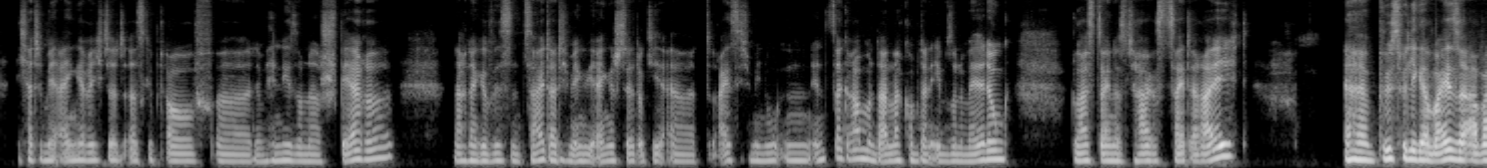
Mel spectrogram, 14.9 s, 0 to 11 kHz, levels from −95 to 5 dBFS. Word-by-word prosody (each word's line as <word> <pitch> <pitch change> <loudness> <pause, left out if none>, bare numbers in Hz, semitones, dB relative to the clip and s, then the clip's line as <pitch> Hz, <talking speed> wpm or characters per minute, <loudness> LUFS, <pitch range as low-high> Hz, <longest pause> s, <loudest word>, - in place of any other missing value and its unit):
Ich - - -14
hatte 155 +1 -5
mir 155 - -4
eingerichtet 155 - -4
es 75 - -7
gibt - - -13
auf, 145 0 -5
äh, 135 -1 -7
dem 130 0 -10
Handy 150 +1 -4
so 140 -1 -7
'ne 135 -1 -6
Sperre 180 - -2 0.6
nach 145 0 -4
'ner 150 - 0
gewissen 145 0 -5
Zeit. 165 +2 -3
Da 155 - 0
hatte 155 - -4
ich 150 - -9
mir 130 - -3
irgendwie 140 +1 -4
eingestellt: 145 +2 -5
„Okay, 145 - -7
äh, 135 -1 -9
30 160 +2 -9
Minuten 150 0 -6
Instagram“ 180 +2 -3
und 155 - -3
danach 145 +5 -1
kommt 155 -1 -6
dann 145 - -3
eben 140 -1 -6
so 140 +1 -5
'ne 140 - -5
Meldung: 170 +6 +2 0.6
„Du 150 - -3
hast 150 0 -1
deine 145 0 +2
Tageszeit 145 +1 -2
erreicht.“ 225 - +5 1.0
Äh, 165 -1 +8
böswilligerweise 170 -1 +7
aber 155 +2 +7
150 Hz, 180 wpm, -21 LUFS, 145-165 Hz, 1.0 s, Äh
